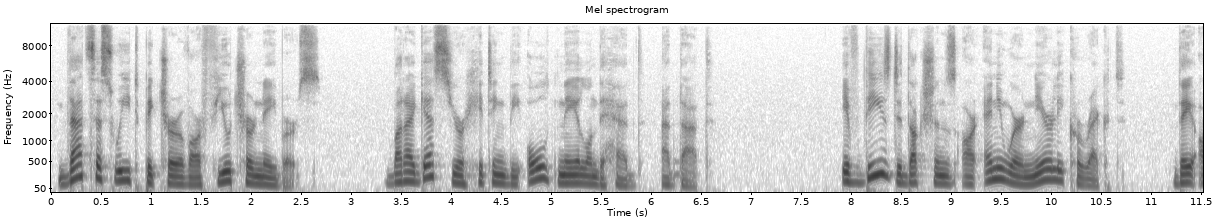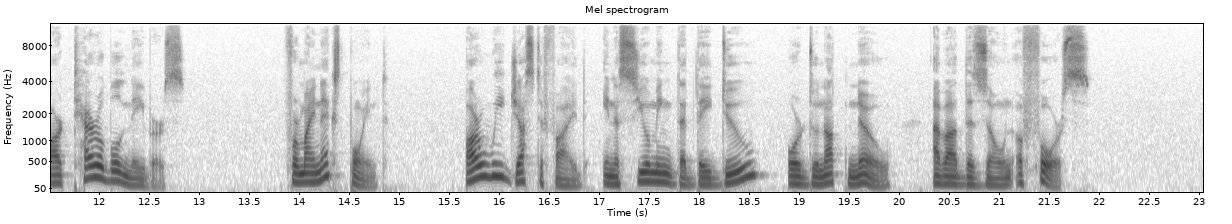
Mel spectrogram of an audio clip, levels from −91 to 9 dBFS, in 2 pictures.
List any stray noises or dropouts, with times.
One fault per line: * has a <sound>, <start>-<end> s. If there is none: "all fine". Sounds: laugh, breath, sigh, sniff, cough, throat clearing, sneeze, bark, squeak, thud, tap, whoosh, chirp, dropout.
all fine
